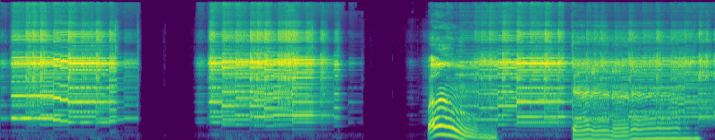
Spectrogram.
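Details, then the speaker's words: Game Boy Color speaker after fixing crackling sound: bright chiptune music plays clearly and louder, with no crackle or dropouts. Clean speaker output. "there we go it's a lot louder too probably because we resolder the wires"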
